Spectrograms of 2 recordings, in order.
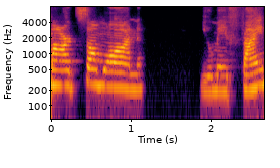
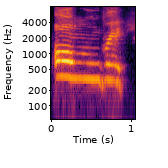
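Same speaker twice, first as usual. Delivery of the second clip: slow, higher and louder, "Me hungry." whined; dramatic hungry whine; 6 semitones higher, 4 dB louder, slower than usual. Shown as a demonstration. Auntie [name] acting out a hungry plea. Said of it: "you have to make it dramatic".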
